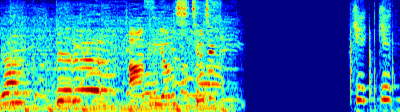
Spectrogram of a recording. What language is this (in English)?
Japanese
